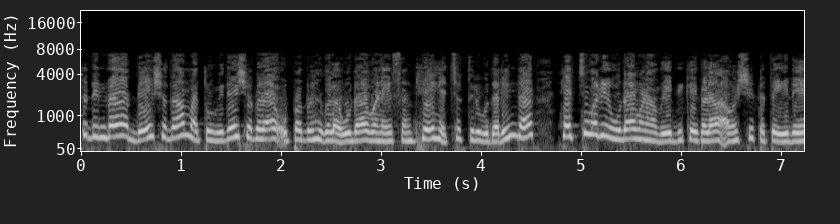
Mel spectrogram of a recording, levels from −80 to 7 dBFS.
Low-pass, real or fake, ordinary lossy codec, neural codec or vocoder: 7.2 kHz; fake; Opus, 64 kbps; codec, 16 kHz, 4 kbps, FreqCodec, larger model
